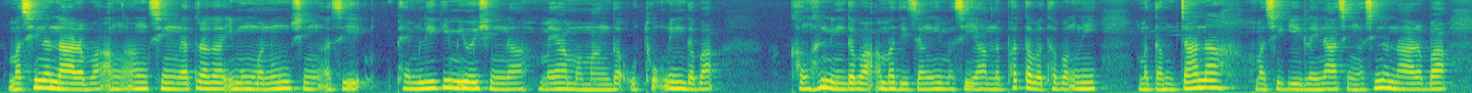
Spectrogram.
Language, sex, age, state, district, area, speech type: Manipuri, female, 30-45, Manipur, Bishnupur, rural, spontaneous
